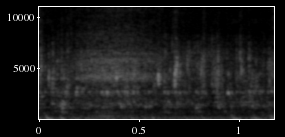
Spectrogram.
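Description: Water trickling and splashing as a garden koi pond is topped up, a steady continuous liquid rush with low burbling, close by.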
